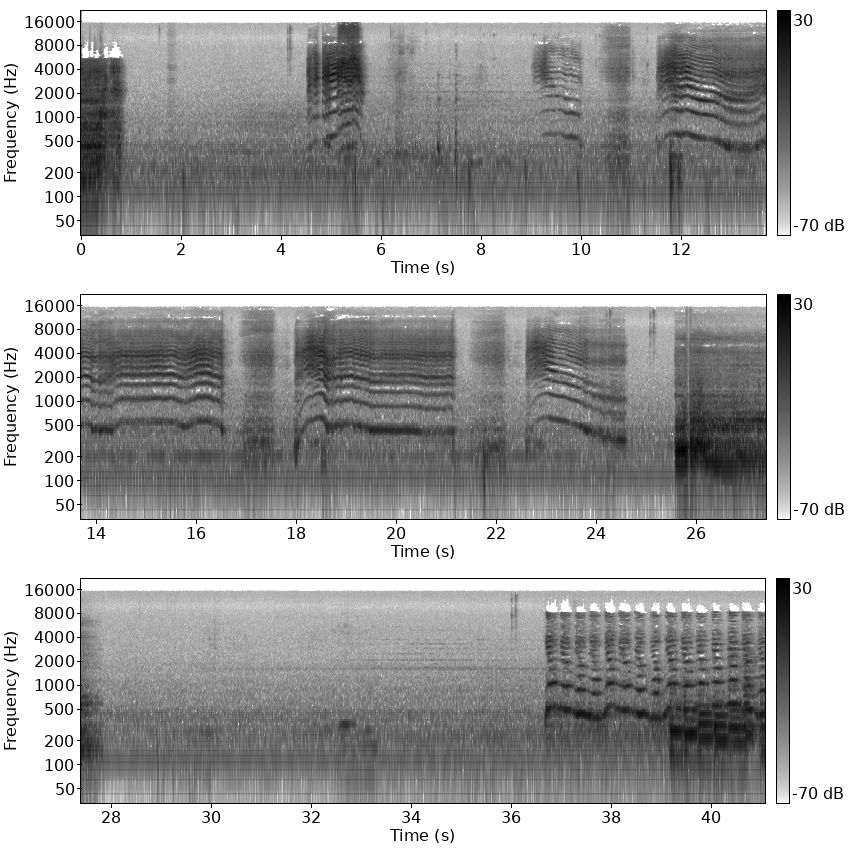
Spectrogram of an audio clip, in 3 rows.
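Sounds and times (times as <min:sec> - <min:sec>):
recorded cat yowls: 0:00.0 - 0:00.9, 0:04.5 - 0:05.8, 0:09.1 - 0:10.0, 0:11.5 - 0:16.6, 0:18.0 - 0:21.2, 0:22.6 - 0:24.6.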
